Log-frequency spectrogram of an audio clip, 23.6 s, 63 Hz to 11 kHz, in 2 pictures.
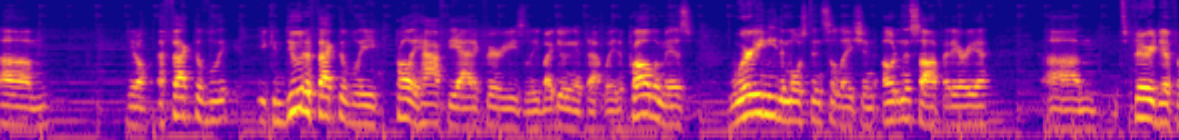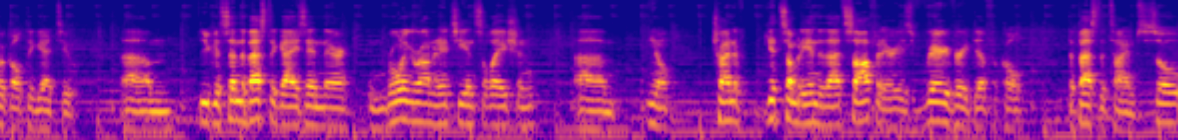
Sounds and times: Speech: 0:00.0 - 0:00.6, 0:01.3 - 0:23.5
Music: 0:00.0 - 0:23.5.

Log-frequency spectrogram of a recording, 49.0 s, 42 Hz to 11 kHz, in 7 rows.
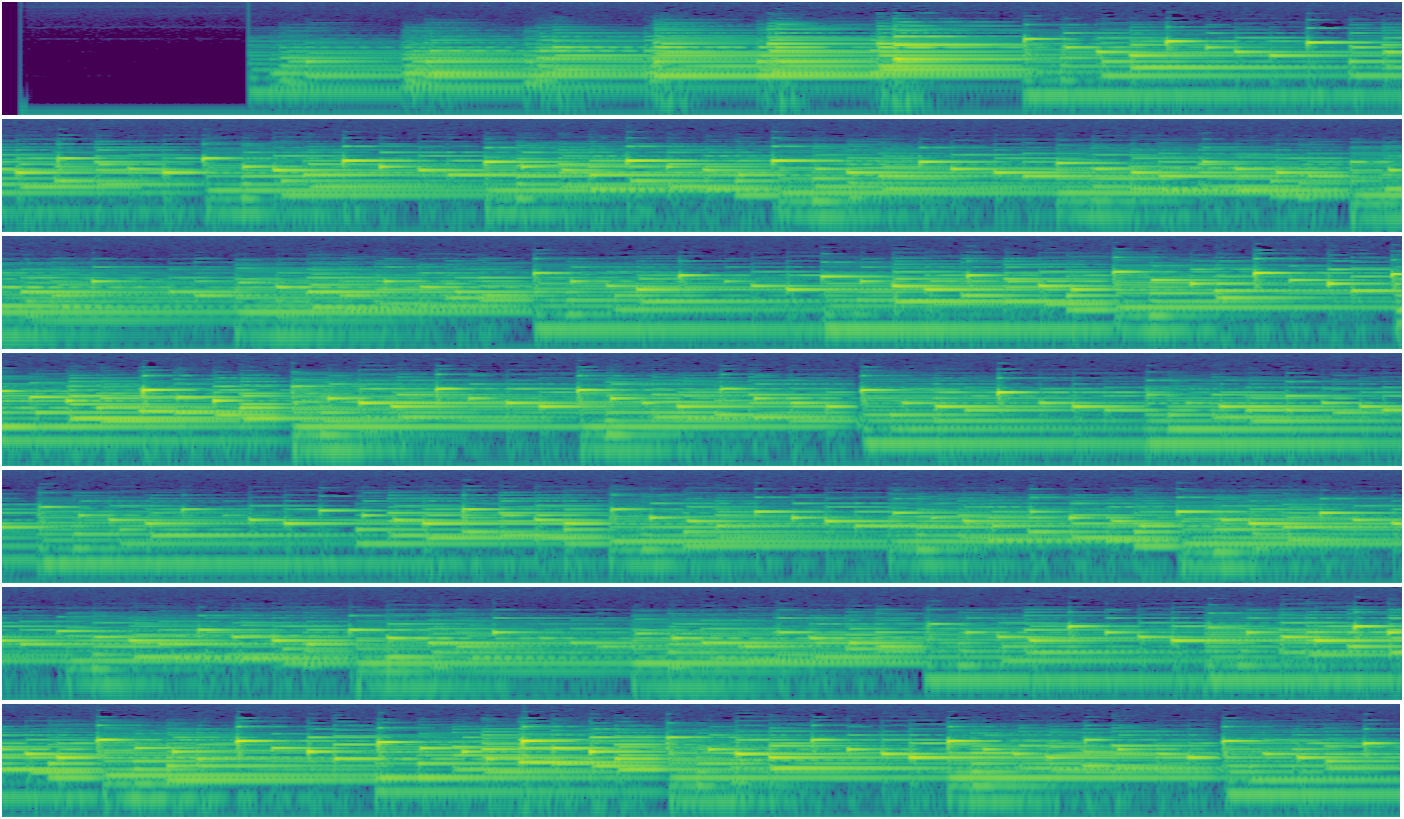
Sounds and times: Electric piano: 0:01.2 - 0:48.9.

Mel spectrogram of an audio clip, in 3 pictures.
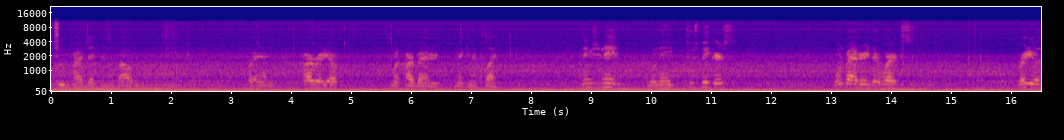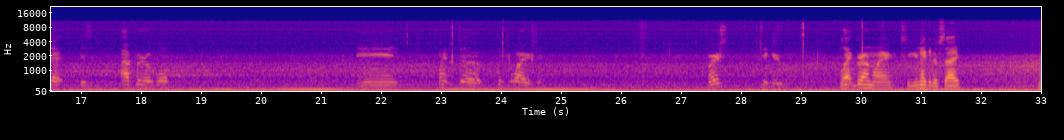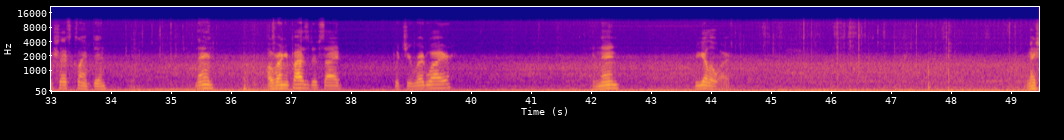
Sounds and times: Speech: 0:00.0 - 0:01.4, 0:03.3 - 0:04.8, 0:05.7 - 0:07.5, 0:08.8 - 0:11.4, 0:13.1 - 0:14.4, 0:16.1 - 0:18.5, 0:21.6 - 0:22.3, 0:23.0 - 0:24.7, 0:27.4 - 0:27.8, 0:28.4 - 0:28.8, 0:29.7 - 0:31.7, 0:33.0 - 0:34.0, 0:35.4 - 0:35.8, 0:36.6 - 0:37.9, 0:38.7 - 0:39.8, 0:42.0 - 0:42.5, 0:43.7 - 0:44.4, 0:49.2 - 0:49.4.

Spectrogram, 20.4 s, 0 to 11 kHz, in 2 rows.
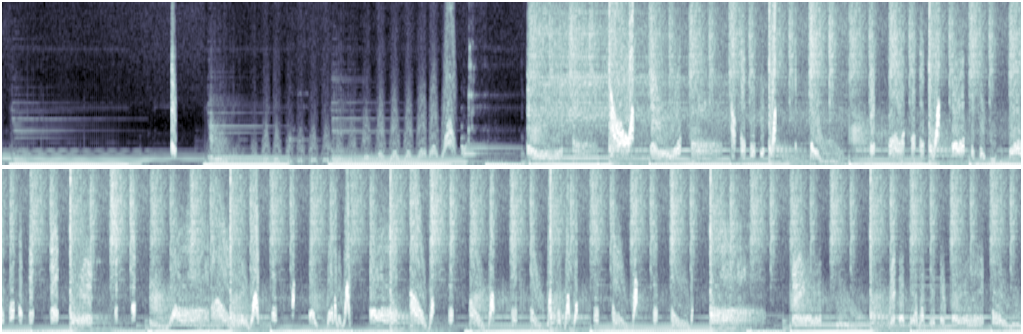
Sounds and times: Scratching (performance technique): 0:01.7 - 0:20.3.

